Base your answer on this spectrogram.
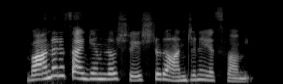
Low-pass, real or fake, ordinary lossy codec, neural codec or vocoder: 14.4 kHz; fake; Opus, 32 kbps; codec, 44.1 kHz, 2.6 kbps, SNAC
